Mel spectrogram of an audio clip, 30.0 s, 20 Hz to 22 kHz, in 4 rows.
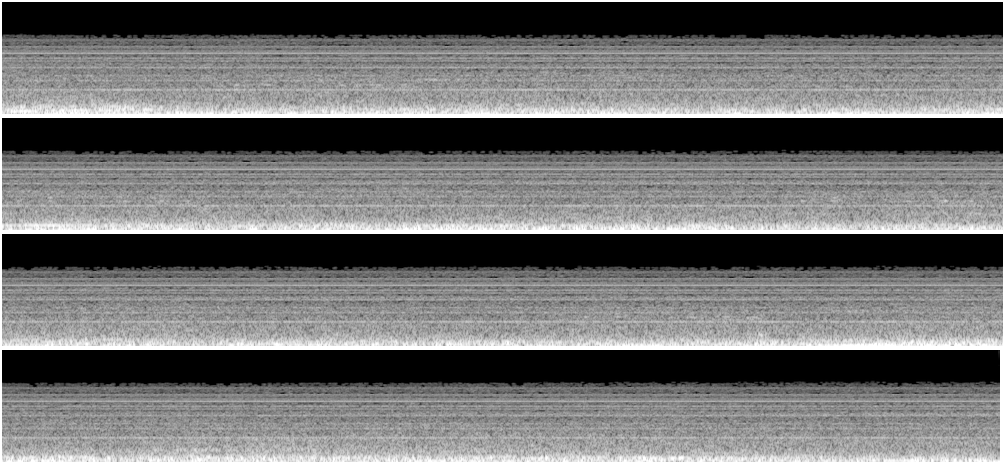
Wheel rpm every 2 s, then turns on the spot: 0, 0, 0, 0, 0, 0, 0, 0, 0, 0, 0, 0, 0, 0, 0.
none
